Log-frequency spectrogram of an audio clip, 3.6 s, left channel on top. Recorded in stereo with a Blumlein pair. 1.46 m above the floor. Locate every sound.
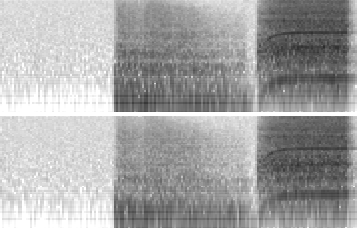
1.1 s an explosion: 25° left, 3.5 m
2.6 s a hair dryer: 10° left, 0.6 m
